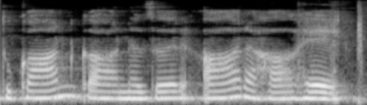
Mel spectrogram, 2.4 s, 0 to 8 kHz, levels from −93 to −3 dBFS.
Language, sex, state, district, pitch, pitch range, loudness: Hindi, female, Punjab, Fazilka, 195 Hz, 190-205 Hz, -14 LUFS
